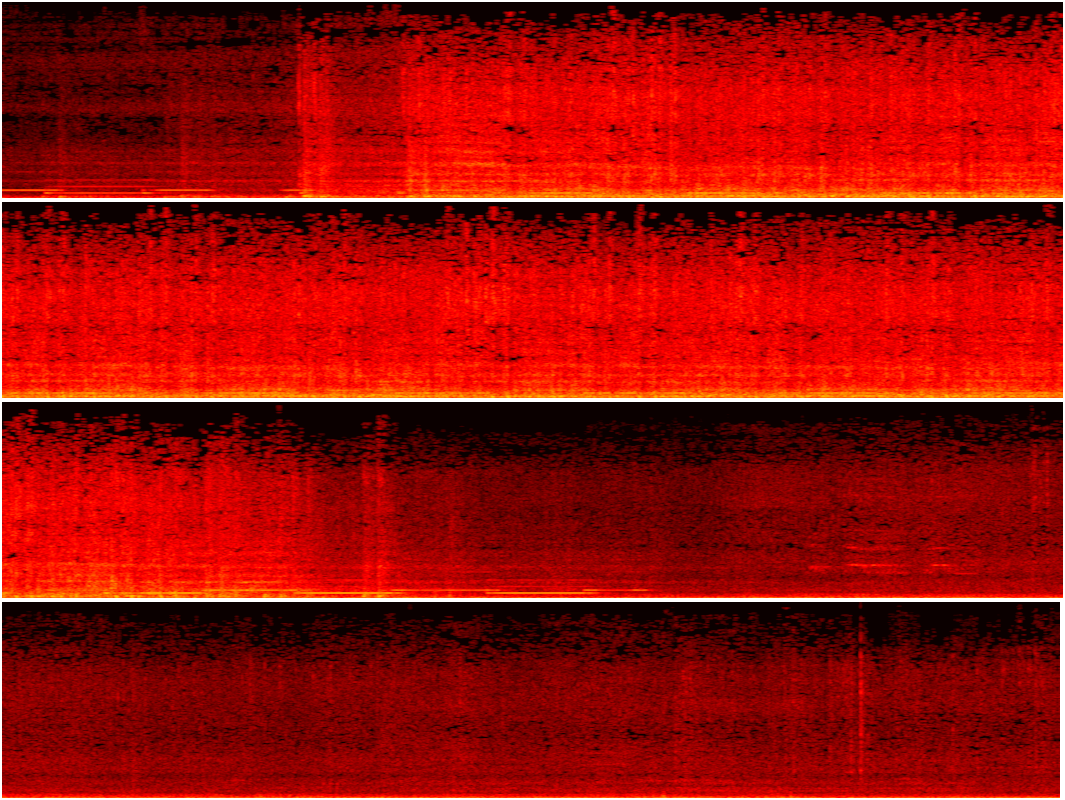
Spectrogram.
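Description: A KRL commuter electric train passing close by, loud for about fifteen seconds with wheel and rail noise, while a level-crossing warning bell rings in an even, repeating ding. The bell stops about twenty seconds in, leaving the lower hum of motorcycle engines at the crossing.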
